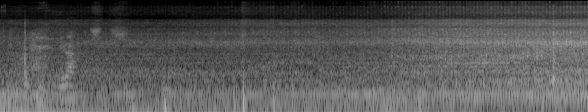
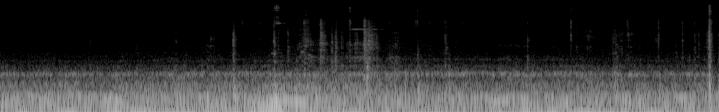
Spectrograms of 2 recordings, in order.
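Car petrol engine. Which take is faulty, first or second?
second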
